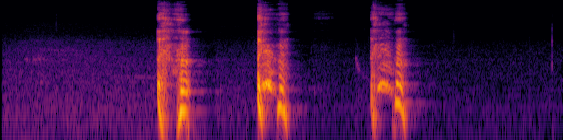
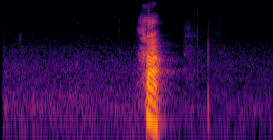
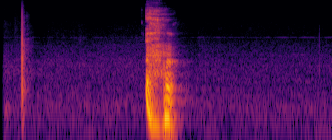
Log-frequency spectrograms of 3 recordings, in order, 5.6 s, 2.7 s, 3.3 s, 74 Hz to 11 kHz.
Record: {"three_cough_length": "5.6 s", "three_cough_amplitude": 31684, "three_cough_signal_mean_std_ratio": 0.29, "exhalation_length": "2.7 s", "exhalation_amplitude": 31671, "exhalation_signal_mean_std_ratio": 0.17, "cough_length": "3.3 s", "cough_amplitude": 29188, "cough_signal_mean_std_ratio": 0.22, "survey_phase": "alpha (2021-03-01 to 2021-08-12)", "age": "45-64", "gender": "Male", "wearing_mask": "No", "symptom_shortness_of_breath": true, "symptom_fatigue": true, "symptom_onset": "12 days", "smoker_status": "Ex-smoker", "respiratory_condition_asthma": false, "respiratory_condition_other": false, "recruitment_source": "REACT", "submission_delay": "2 days", "covid_test_result": "Negative", "covid_test_method": "RT-qPCR"}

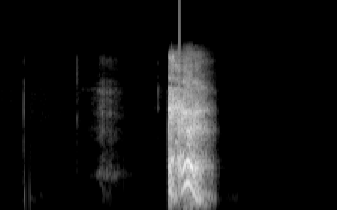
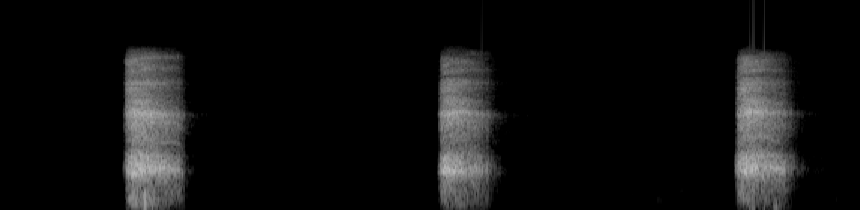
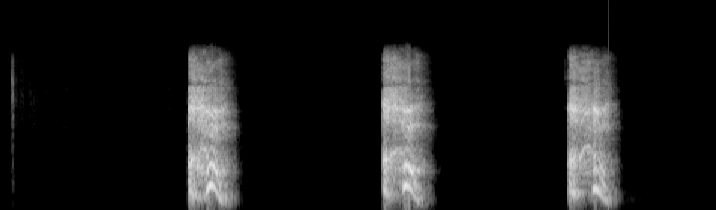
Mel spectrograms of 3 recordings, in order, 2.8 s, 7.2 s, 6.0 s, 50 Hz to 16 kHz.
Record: {"cough_length": "2.8 s", "cough_amplitude": 28824, "cough_signal_mean_std_ratio": 0.25, "exhalation_length": "7.2 s", "exhalation_amplitude": 5715, "exhalation_signal_mean_std_ratio": 0.31, "three_cough_length": "6.0 s", "three_cough_amplitude": 31393, "three_cough_signal_mean_std_ratio": 0.31, "survey_phase": "beta (2021-08-13 to 2022-03-07)", "age": "65+", "gender": "Female", "wearing_mask": "No", "symptom_none": true, "smoker_status": "Never smoked", "respiratory_condition_asthma": false, "respiratory_condition_other": false, "recruitment_source": "REACT", "submission_delay": "2 days", "covid_test_result": "Negative", "covid_test_method": "RT-qPCR", "influenza_a_test_result": "Negative", "influenza_b_test_result": "Negative"}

